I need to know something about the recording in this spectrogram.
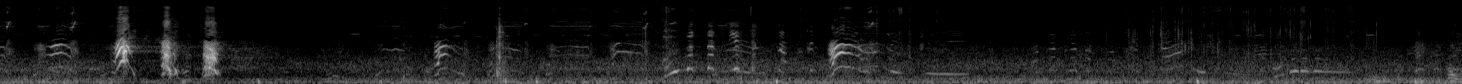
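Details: Sian, a Shetland sheepdog at agility practice, first time on the seesaw and through the tunnel: a close pair of sharp barks near the start, then scattered softer yips and whines among background voices.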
